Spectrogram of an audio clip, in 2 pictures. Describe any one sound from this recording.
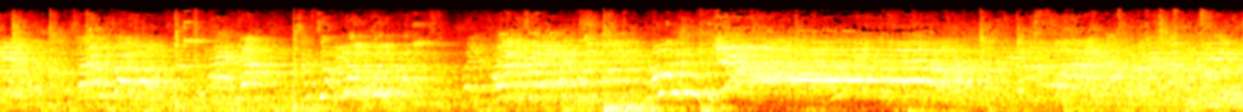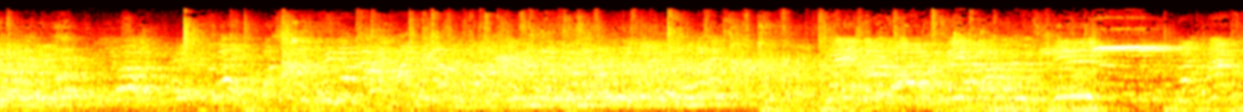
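Young women call out to each other in a large echoing gym.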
